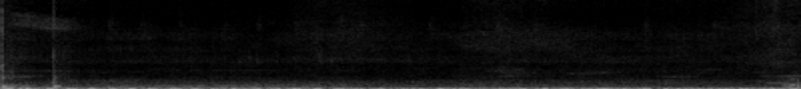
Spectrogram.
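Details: Low engine rumble outdoors, like a passing vehicle, with a faint voice; no animal sound is heard.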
